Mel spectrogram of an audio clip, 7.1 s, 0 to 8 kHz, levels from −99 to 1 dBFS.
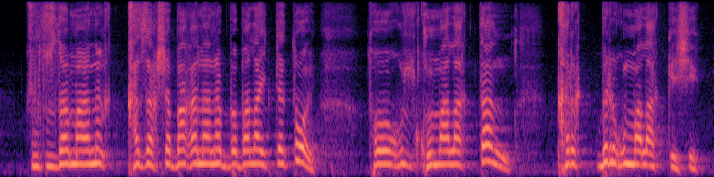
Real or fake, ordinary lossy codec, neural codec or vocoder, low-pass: real; none; none; none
